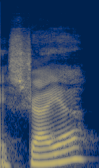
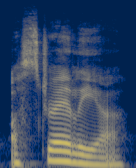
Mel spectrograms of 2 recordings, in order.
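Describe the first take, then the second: First: It is said in a broad Australian accent. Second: It is said in a careful British-style accent. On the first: "like most Australians will say Australia" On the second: "I had to sit there with a tape recorder and go"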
